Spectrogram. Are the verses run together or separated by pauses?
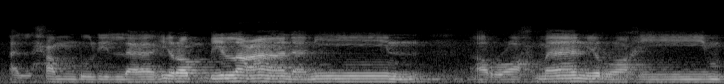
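separated. Each verse is separated by a clear pause. The recitation follows the proper, unhurried way. The speaker calls it right. "yang sahih adalah"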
